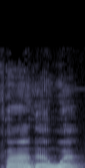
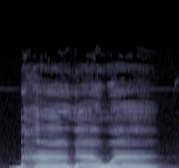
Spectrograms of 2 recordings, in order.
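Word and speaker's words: Bhagavā: Chúng ta nghe phát âm nhé, không phải phá gawa mà là Bhagawa.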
